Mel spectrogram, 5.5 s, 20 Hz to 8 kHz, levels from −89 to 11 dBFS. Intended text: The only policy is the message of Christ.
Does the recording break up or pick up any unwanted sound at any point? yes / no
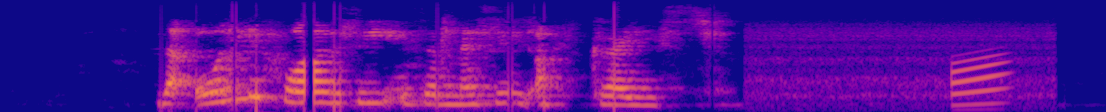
yes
